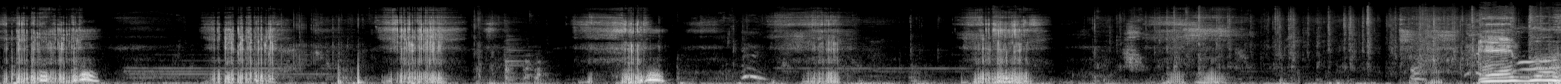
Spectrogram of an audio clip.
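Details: Adult snoring: loud, rough, rattling snores repeating about every two seconds, with faint tones and talk in the background; heavy snoring.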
